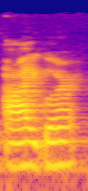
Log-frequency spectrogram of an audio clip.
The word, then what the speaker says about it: Igor: unback buing eyed servant named eagor pronounced as aigor and a lovely young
